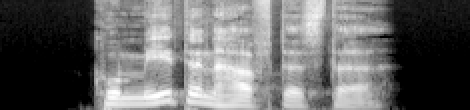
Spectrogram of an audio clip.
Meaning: inflection of kometenhaft: 1. strong/mixed nominative/accusative feminine singular superlative degree 2. strong nominative/accusative plural superlative degree
- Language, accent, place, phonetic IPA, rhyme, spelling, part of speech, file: German, Germany, Berlin, [koˈmeːtn̩haftəstə], -eːtn̩haftəstə, kometenhafteste, adjective, De-kometenhafteste.ogg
